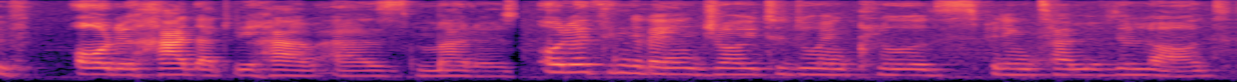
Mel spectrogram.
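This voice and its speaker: Speaking at a moderate pace with hardly any pauses, a woman with an Ivorian accent uses a fairly low voice in a space with audible room echo. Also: ordinary pitch variation. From Ivory Coast. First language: French. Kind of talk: casual self-introduction vlog.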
